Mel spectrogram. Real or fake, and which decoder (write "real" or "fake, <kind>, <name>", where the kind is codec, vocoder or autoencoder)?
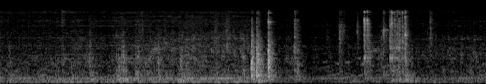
real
